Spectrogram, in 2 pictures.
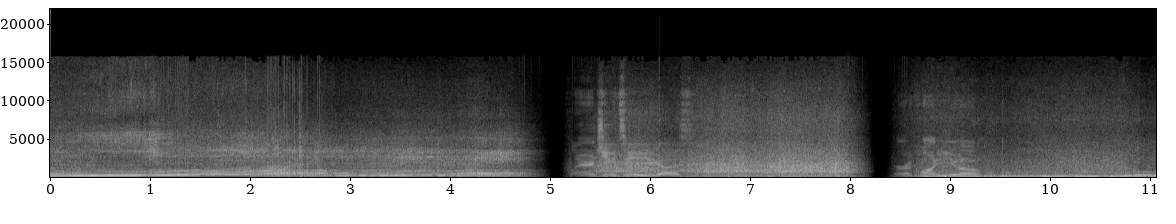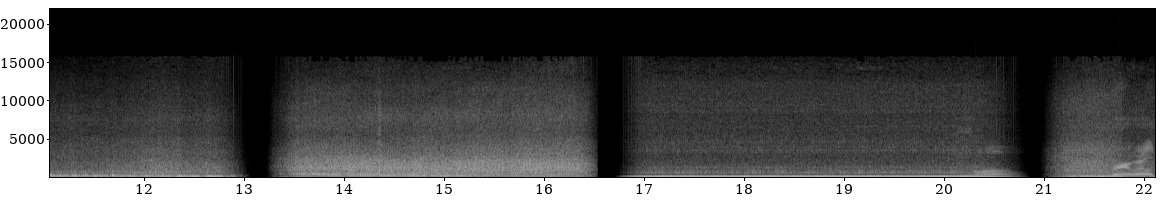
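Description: Supercar engines in a string of short clips separated by abrupt cuts. First a Lamborghini Aventador's V12 accelerates past, its pitch rising over about two seconds. Then other exotic cars drive by and rev, and the last clip is a loud, steady, low engine drone lasting about four seconds.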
